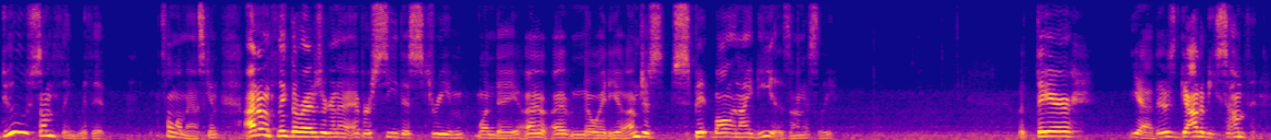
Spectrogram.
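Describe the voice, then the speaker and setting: A woman's voice: medium pitch, animated, normal speed, a little hiss or hum, low-quality recording. A woman live-streaming from her room, chatting casually and thinking aloud with lots of fillers. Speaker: art streamer.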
